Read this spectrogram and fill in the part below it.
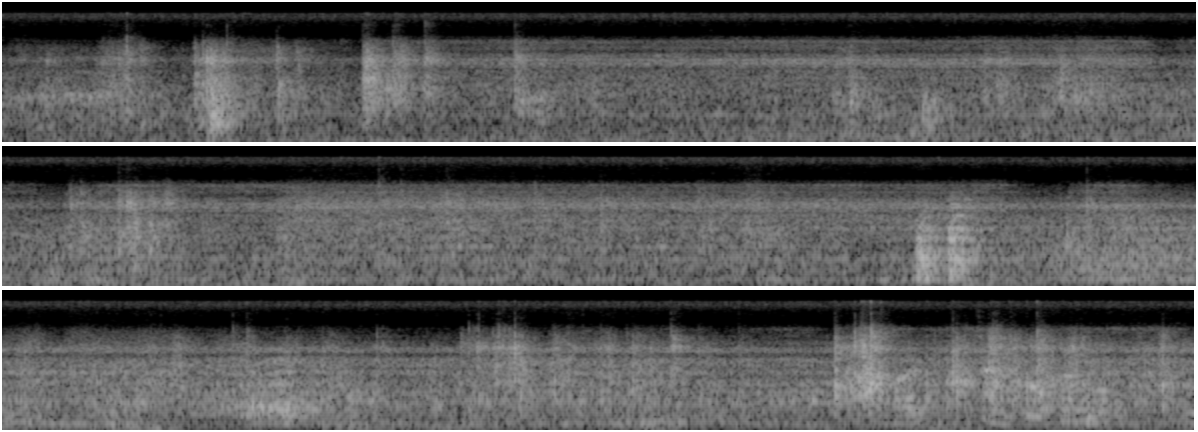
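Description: The train's wheels click and clunk over rail joints.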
